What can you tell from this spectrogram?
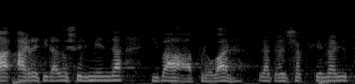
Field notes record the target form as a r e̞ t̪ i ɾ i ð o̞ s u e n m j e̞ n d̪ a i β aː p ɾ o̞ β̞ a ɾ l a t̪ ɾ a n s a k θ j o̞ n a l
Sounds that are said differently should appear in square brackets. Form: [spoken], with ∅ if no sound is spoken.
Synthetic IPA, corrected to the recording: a r e̞ t̪ i ɾ [a] ð o̞ s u e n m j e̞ n d̪ a i β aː p ɾ o̞ β̞ a ɾ l a t̪ ɾ a n s a k θ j o̞ n a l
